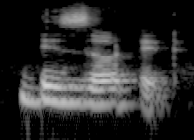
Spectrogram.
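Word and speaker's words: deserted: ഞാൻ ആ വാക്ക് എങ്ങനെയാണ് പ്രൊനൗൺസ് ചെയ്തത് എന്ന് നോക്കൂ ഡിസേർട്ടഡ് ഇനി അടുത്ത പെയർ ഓഫ് വേർഡ്സ് നോക്കാം കാണാമല്ലോ ഇവരും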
